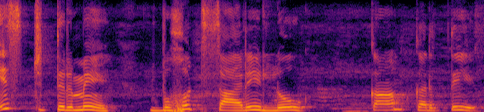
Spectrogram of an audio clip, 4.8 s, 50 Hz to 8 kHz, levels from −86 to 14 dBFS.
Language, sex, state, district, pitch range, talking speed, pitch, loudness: Hindi, female, Madhya Pradesh, Bhopal, 200-235 Hz, 100 wpm, 215 Hz, -14 LUFS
